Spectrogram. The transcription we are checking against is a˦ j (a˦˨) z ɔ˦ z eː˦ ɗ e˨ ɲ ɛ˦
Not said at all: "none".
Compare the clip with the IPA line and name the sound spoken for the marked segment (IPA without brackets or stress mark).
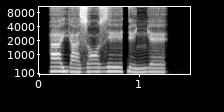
a˨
